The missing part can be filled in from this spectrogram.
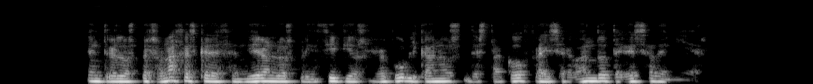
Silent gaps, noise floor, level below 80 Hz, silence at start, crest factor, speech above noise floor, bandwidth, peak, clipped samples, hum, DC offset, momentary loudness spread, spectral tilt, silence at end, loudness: none; under -90 dBFS; -58 dBFS; 0.9 s; 16 dB; over 73 dB; 7.2 kHz; -2 dBFS; under 0.1%; none; under 0.1%; 8 LU; -8 dB/octave; 1.4 s; -18 LUFS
